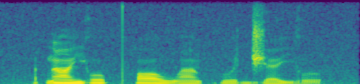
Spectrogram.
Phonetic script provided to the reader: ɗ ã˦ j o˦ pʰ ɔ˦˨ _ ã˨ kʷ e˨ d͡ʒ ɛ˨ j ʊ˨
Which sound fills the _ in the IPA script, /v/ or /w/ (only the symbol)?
w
